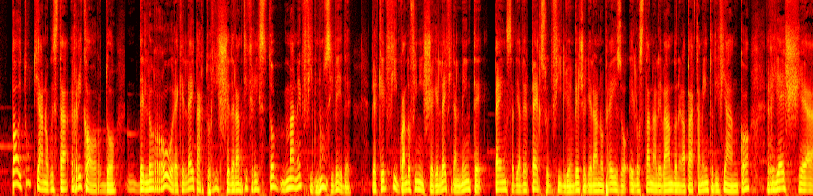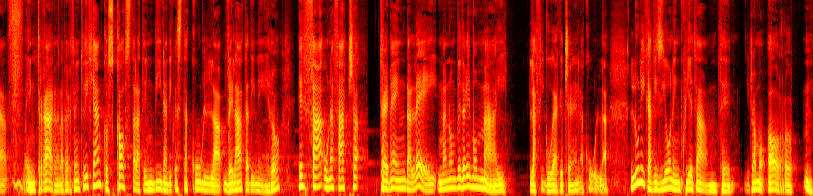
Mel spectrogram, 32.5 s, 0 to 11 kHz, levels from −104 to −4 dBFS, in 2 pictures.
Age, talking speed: 50-69, 145 wpm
